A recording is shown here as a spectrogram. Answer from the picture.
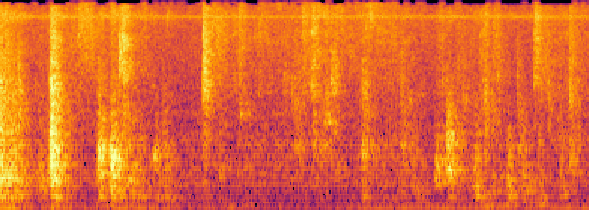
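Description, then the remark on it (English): A fridge door is pulled open to get an apple out, with a couple of clicks and thumps followed by soft rattling and rustling of items inside, no voices present. “So it's your open fridge door.”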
